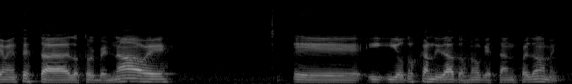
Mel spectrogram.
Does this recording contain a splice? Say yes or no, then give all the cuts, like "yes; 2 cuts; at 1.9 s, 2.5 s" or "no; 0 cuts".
no; 0 cuts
